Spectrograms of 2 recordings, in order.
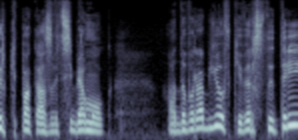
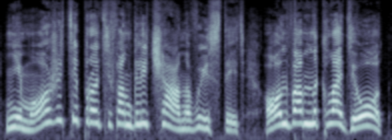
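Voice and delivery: loud, higher, slowing mocking cry; taunting shout; 5 semitones higher, 4 dB louder than usual. A narrator's reading. Kinga shouting taunts at the workers, loud and mocking. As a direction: jeer at the workers. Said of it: "кричит".

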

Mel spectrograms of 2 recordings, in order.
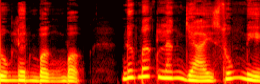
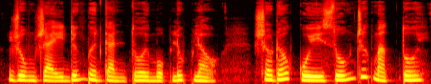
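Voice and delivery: ordinary delivery, nothing marked

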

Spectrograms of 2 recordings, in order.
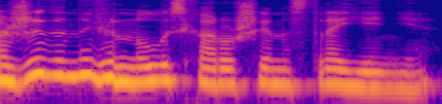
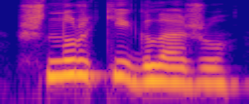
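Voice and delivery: ordinary delivery, nothing marked

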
